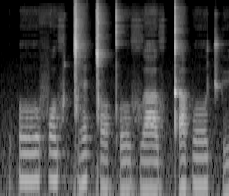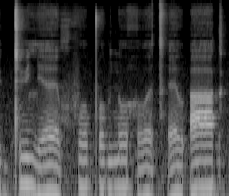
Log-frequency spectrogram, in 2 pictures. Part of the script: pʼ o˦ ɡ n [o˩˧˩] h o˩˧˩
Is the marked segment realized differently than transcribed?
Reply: yes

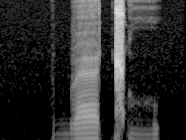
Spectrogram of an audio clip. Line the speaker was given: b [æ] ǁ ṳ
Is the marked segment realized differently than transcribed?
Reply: no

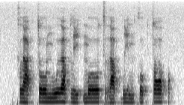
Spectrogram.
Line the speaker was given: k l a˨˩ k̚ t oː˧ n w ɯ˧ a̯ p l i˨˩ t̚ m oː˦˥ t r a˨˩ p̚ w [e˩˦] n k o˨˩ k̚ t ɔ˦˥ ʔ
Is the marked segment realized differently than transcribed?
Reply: yes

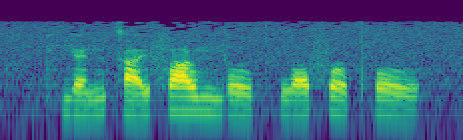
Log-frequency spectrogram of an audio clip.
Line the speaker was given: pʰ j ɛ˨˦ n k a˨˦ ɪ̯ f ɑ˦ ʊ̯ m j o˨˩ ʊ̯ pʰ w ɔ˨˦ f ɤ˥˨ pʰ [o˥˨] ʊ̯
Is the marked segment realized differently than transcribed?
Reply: no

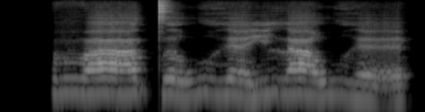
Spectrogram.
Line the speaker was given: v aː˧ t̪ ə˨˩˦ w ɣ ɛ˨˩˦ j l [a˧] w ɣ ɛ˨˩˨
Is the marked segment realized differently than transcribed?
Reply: no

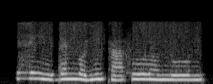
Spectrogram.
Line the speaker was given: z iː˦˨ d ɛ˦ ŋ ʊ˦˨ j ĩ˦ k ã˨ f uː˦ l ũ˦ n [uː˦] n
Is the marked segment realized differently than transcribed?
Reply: no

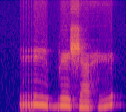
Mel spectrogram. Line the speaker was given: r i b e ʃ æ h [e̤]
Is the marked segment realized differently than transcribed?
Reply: no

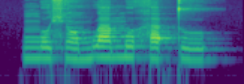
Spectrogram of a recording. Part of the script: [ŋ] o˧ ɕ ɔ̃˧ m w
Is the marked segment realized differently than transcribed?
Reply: no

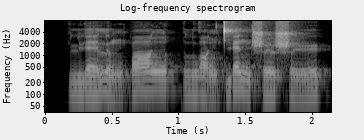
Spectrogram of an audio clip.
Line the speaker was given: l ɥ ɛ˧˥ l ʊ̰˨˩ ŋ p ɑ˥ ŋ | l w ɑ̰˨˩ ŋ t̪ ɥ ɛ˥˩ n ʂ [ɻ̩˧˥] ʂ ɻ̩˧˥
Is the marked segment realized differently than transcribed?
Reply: no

